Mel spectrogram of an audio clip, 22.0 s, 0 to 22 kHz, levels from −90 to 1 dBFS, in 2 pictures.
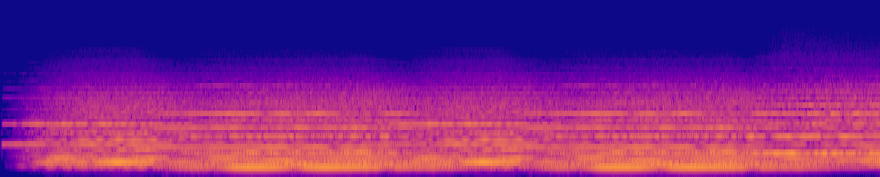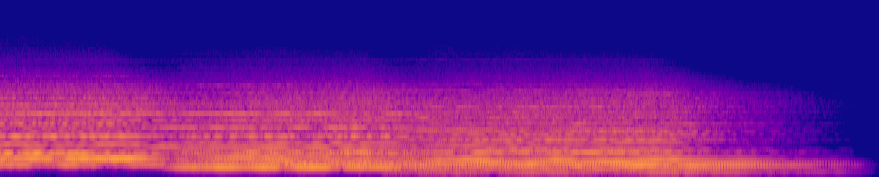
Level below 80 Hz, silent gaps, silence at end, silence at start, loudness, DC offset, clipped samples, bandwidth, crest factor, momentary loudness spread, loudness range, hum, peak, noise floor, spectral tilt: -70 dBFS; none; 0.8 s; 0 s; -29 LUFS; under 0.1%; under 0.1%; 6.6 kHz; 14 dB; 7 LU; 3 LU; none; -16 dBFS; -63 dBFS; -8.5 dB/octave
